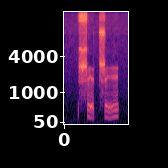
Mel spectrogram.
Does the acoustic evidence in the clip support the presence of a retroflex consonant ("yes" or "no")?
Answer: yes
